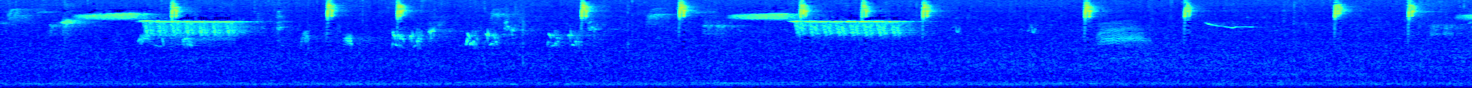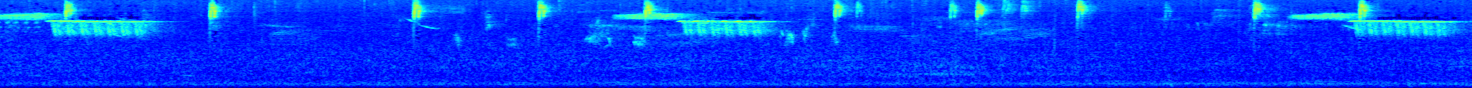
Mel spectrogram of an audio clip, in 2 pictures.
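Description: High chirps and sharp clicks in a repeating loop, the same short chirping phrase returning about every seven seconds, over a low steady hum.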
